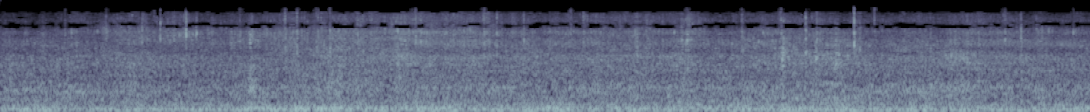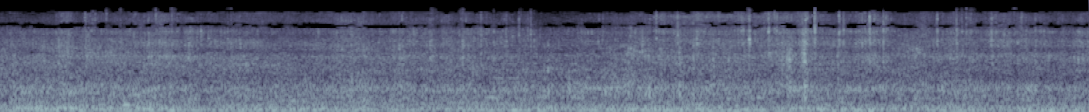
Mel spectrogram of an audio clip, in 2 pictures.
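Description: Wind rumbling on the microphone over steady outdoor background noise.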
